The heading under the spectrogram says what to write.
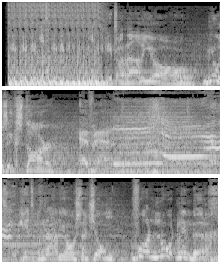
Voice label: Hot shot hit radio, jingles

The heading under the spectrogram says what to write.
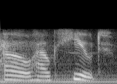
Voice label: cute; Ranma

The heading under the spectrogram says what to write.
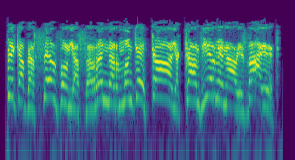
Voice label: Pick Up The Phone Scottish; ringetoner

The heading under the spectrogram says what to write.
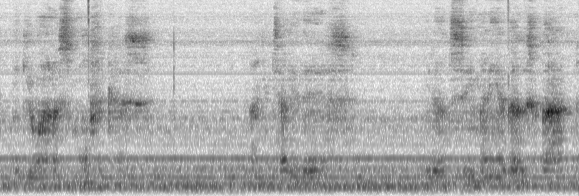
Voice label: sexy voice

